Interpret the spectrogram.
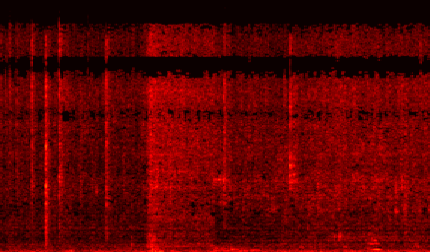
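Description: Seasoned chicken pieces going into a hot frying pan and sizzling, with a few light clicks. The sizzle grows louder about two seconds in.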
